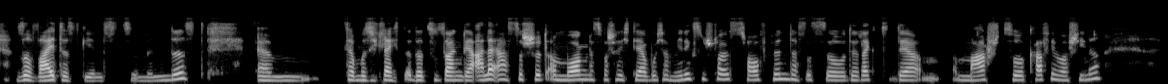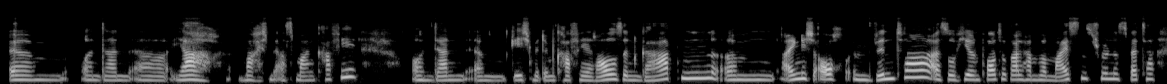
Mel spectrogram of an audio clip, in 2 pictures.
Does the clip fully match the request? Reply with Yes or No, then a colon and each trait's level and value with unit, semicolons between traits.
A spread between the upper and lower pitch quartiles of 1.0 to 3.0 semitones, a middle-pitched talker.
No: average, 2.7 semitones; high, 210 Hz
